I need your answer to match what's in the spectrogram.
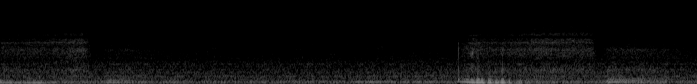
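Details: Soft low snuffling snores and a brief snort from a white boxer dog sleeping on a couch in a quiet room; ordinary canine snoring.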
